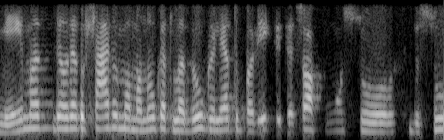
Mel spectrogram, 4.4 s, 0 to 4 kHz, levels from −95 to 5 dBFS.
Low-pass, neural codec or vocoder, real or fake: 3.6 kHz; none; real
